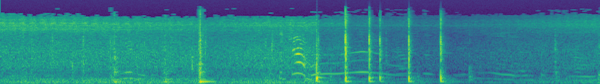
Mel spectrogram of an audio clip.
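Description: Sharp knocks and clacks on a metal playground structure: one about two seconds in, then a quick irregular run of about five near the middle.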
